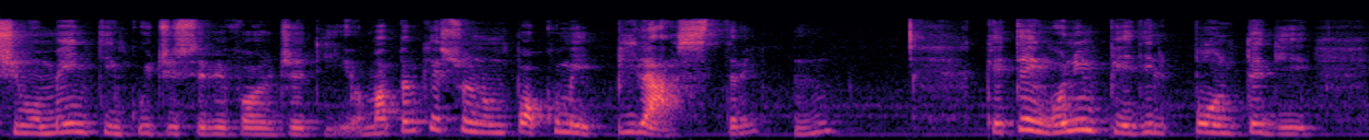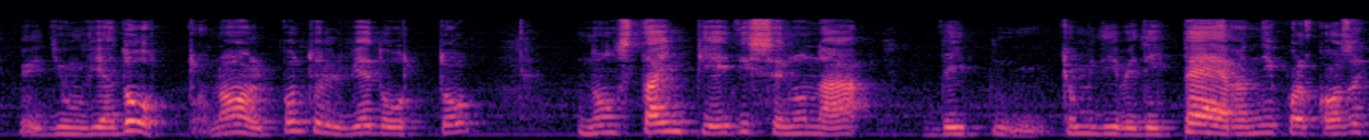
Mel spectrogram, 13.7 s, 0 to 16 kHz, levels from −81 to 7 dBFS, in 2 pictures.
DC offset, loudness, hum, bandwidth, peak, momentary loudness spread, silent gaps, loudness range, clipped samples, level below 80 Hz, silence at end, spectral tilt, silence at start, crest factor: under 0.1%; -26 LUFS; none; 10 kHz; -4 dBFS; 15 LU; none; 5 LU; under 0.1%; -78 dBFS; 0 s; -2 dB/octave; 0 s; 24 dB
